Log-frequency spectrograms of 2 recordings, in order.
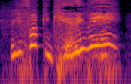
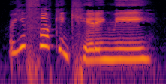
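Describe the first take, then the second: First: It sounds excited and delighted. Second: It sounds annoyed and exasperated.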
